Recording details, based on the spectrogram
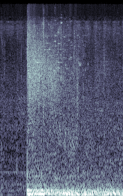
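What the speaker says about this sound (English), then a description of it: "Explosion." A video-game explosion in Fallout: New Vegas bursts in abruptly, then settles into a loud, sustained low rumble that rolls on for a couple of seconds with no speech.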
